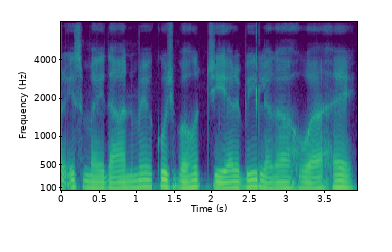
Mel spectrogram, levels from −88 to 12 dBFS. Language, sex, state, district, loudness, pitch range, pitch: Hindi, male, Jharkhand, Ranchi, -15 LUFS, 100-115 Hz, 105 Hz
